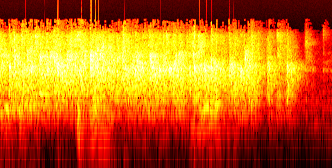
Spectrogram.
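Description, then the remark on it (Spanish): A crowd at Bar Musa on García Lovera street breaks into loud, dense applause during a live recording, with voices mixed in, the clapping sustained for several seconds before thinning out and fading near the end. “un aplauso a mí por la incompetencia.”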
